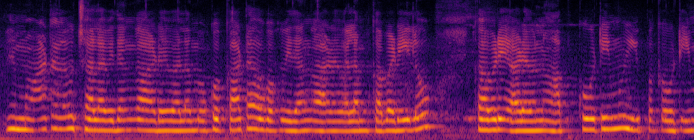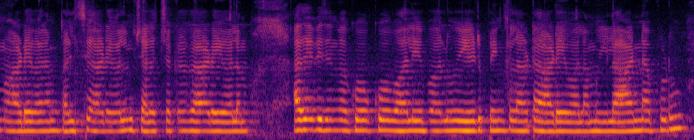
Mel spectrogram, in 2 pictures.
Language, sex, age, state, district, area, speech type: Telugu, female, 18-30, Andhra Pradesh, Sri Balaji, rural, spontaneous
